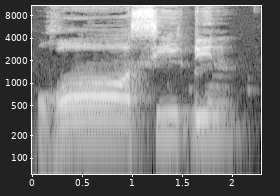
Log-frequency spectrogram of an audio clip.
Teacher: یہ الف پر ہوگا کیونکہ حروف مستعلیہ ہے غین، اور قاف بھی پر، سین باریک ہوگا البتہ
